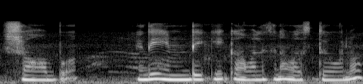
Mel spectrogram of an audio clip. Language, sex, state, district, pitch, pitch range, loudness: Telugu, female, Andhra Pradesh, Sri Satya Sai, 220 Hz, 210-240 Hz, -13 LUFS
